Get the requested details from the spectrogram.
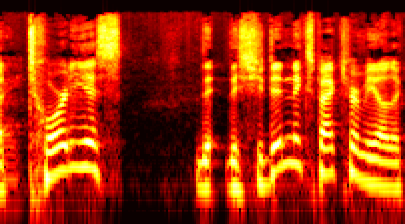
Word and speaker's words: tortious: When a woman ordered lasagna at a restaurant in the suburbs, she didn't expect her meal to come with a side of tortuous conduct. Am I saying it wrong? – Torturous? – There's no other R. T-O-R-T-I-O-U-S. – Tortious conduct? – Tortious?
